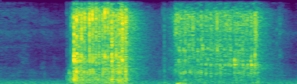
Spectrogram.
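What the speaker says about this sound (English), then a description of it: "a shuffle" A deck of playing cards riffle-shuffled twice in quick succession, each a dense, crisp flutter of a little under half a second, the second slightly softer, with no talking.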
